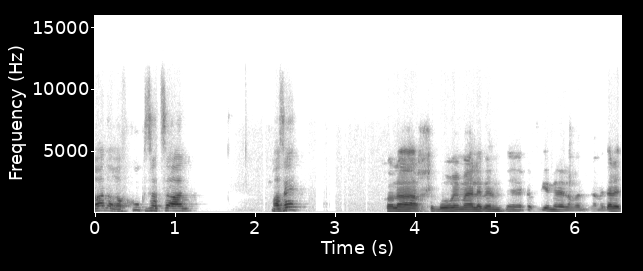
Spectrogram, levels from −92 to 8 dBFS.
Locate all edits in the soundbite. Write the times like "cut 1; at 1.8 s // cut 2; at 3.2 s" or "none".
cut 1; at 2.0 s

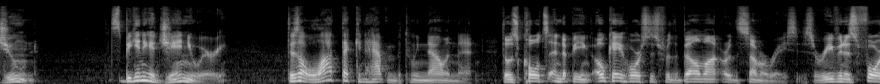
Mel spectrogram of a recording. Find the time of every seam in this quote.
cut 1; at 4.9 s

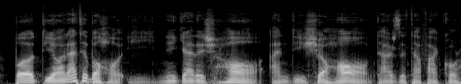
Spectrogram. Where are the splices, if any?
none

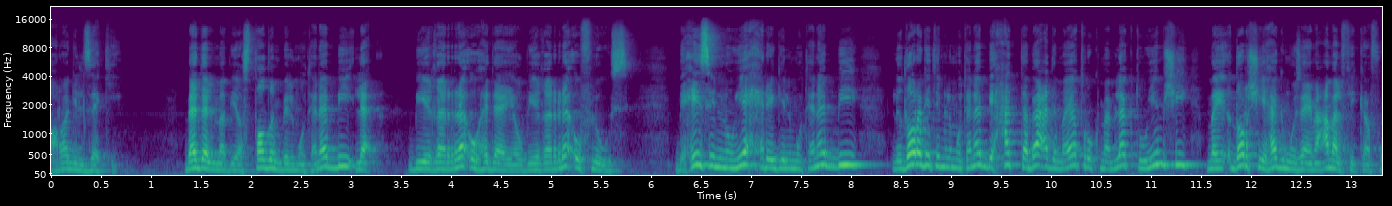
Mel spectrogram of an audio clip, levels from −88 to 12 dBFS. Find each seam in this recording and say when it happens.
none

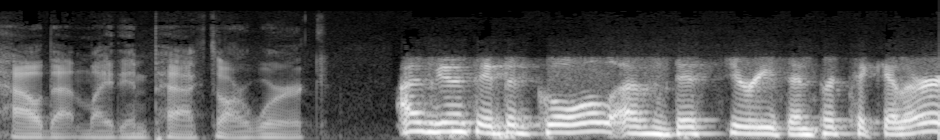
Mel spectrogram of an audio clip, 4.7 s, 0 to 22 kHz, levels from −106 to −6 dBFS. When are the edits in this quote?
none

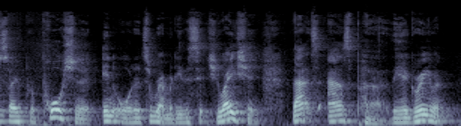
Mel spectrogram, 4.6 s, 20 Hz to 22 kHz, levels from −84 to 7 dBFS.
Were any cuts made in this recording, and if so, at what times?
none

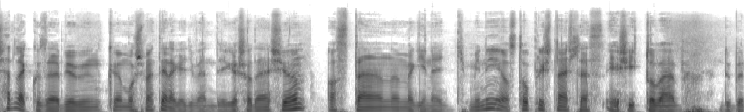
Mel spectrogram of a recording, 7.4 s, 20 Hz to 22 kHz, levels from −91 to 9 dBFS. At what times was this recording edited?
none

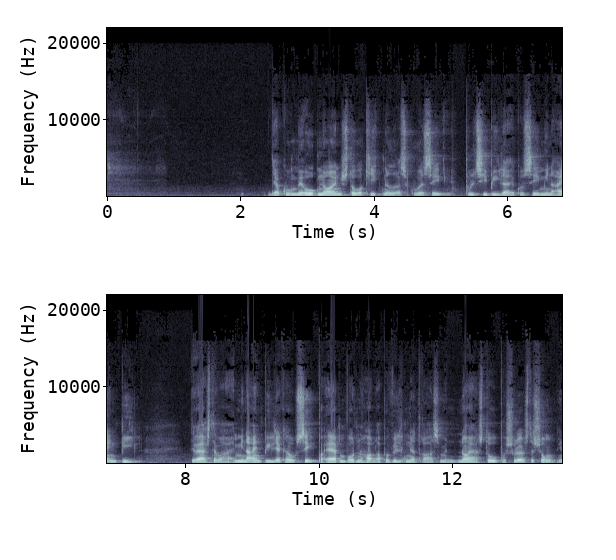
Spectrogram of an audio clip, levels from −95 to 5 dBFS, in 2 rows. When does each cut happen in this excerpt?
none

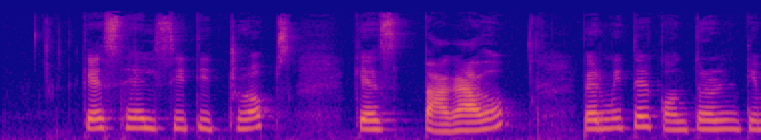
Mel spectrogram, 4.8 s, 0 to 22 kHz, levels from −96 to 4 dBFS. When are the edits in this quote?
cut 1; at 3.6 s

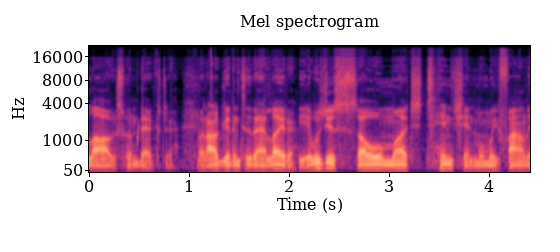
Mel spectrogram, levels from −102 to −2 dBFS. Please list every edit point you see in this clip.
cut 1; at 1.1 s // cut 2; at 2.1 s

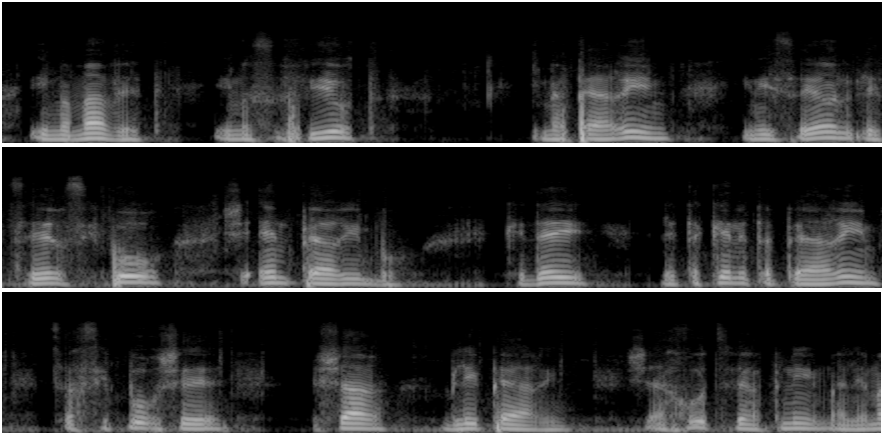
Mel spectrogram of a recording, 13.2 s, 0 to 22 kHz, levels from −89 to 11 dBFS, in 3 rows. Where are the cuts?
cut 1; at 4.2 s

